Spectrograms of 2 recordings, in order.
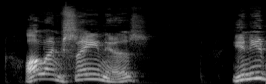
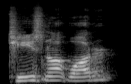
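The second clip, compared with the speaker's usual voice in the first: ordinary talk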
